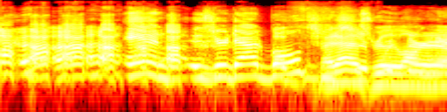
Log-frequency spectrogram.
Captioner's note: participants laughing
